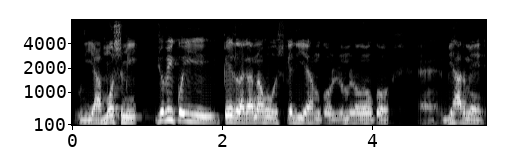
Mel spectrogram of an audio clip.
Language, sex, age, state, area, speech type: Hindi, male, 60+, Bihar, urban, spontaneous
